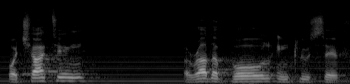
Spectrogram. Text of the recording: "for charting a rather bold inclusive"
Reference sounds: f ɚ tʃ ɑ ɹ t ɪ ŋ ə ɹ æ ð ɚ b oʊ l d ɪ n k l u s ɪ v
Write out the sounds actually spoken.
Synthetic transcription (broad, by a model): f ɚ tʃ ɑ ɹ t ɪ ŋ ə ɹ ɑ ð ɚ b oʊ l ɪ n k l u s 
